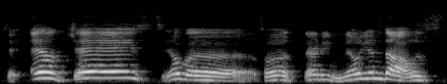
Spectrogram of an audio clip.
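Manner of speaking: high announcer voice calling sale; auctioneer announcement. Acted. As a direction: announce the winner grandly.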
